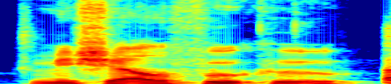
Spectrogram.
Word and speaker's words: Michel Foucault: Michel Foucault.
